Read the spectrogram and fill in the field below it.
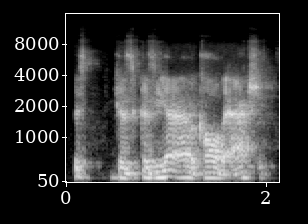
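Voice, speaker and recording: A man's voice: mid-range voice, quick pace, a bit bright. A man, a coach as guest, talking frankly and casually over a video call. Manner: frank, conversational, repeats words as he talks. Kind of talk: casual interview chat. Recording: echoey, dull video call audio.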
